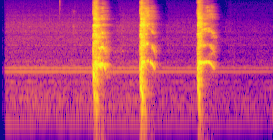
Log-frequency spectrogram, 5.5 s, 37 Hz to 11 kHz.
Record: {
  "three_cough_length": "5.5 s",
  "three_cough_amplitude": 27576,
  "three_cough_signal_mean_std_ratio": 0.33,
  "survey_phase": "beta (2021-08-13 to 2022-03-07)",
  "age": "45-64",
  "gender": "Female",
  "wearing_mask": "No",
  "symptom_none": true,
  "symptom_onset": "6 days",
  "smoker_status": "Ex-smoker",
  "respiratory_condition_asthma": false,
  "respiratory_condition_other": false,
  "recruitment_source": "REACT",
  "submission_delay": "4 days",
  "covid_test_result": "Negative",
  "covid_test_method": "RT-qPCR",
  "influenza_a_test_result": "Negative",
  "influenza_b_test_result": "Negative"
}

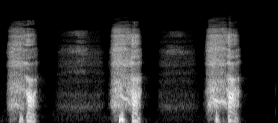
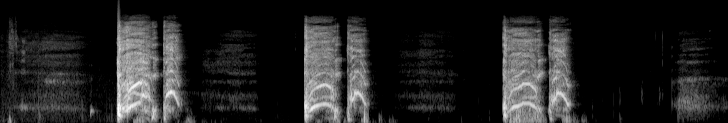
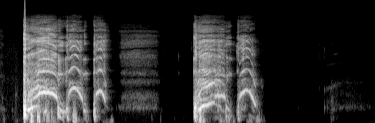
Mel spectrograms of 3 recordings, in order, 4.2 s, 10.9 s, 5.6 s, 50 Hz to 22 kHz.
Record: {
  "exhalation_length": "4.2 s",
  "exhalation_amplitude": 30389,
  "exhalation_signal_mean_std_ratio": 0.4,
  "three_cough_length": "10.9 s",
  "three_cough_amplitude": 32768,
  "three_cough_signal_mean_std_ratio": 0.34,
  "cough_length": "5.6 s",
  "cough_amplitude": 32768,
  "cough_signal_mean_std_ratio": 0.42,
  "survey_phase": "alpha (2021-03-01 to 2021-08-12)",
  "age": "45-64",
  "gender": "Male",
  "wearing_mask": "No",
  "symptom_cough_any": true,
  "symptom_new_continuous_cough": true,
  "symptom_shortness_of_breath": true,
  "symptom_diarrhoea": true,
  "symptom_fatigue": true,
  "symptom_fever_high_temperature": true,
  "symptom_headache": true,
  "symptom_onset": "3 days",
  "smoker_status": "Prefer not to say",
  "respiratory_condition_asthma": false,
  "respiratory_condition_other": false,
  "recruitment_source": "Test and Trace",
  "submission_delay": "1 day",
  "covid_test_result": "Positive",
  "covid_test_method": "RT-qPCR",
  "covid_ct_value": 12.8,
  "covid_ct_gene": "ORF1ab gene",
  "covid_ct_mean": 13.4,
  "covid_viral_load": "41000000 copies/ml",
  "covid_viral_load_category": "High viral load (>1M copies/ml)"
}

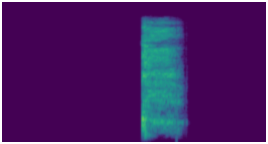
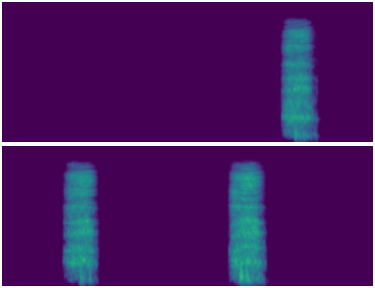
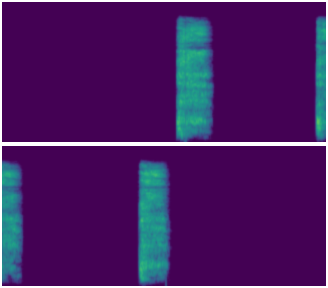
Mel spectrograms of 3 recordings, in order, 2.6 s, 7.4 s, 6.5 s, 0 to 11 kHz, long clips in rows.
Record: {
  "cough_length": "2.6 s",
  "cough_amplitude": 21607,
  "cough_signal_mean_std_ratio": 0.28,
  "exhalation_length": "7.4 s",
  "exhalation_amplitude": 14209,
  "exhalation_signal_mean_std_ratio": 0.26,
  "three_cough_length": "6.5 s",
  "three_cough_amplitude": 21687,
  "three_cough_signal_mean_std_ratio": 0.28,
  "survey_phase": "beta (2021-08-13 to 2022-03-07)",
  "age": "18-44",
  "gender": "Male",
  "wearing_mask": "No",
  "symptom_runny_or_blocked_nose": true,
  "symptom_sore_throat": true,
  "symptom_abdominal_pain": true,
  "symptom_fatigue": true,
  "symptom_headache": true,
  "smoker_status": "Never smoked",
  "respiratory_condition_asthma": false,
  "respiratory_condition_other": false,
  "recruitment_source": "Test and Trace",
  "submission_delay": "1 day",
  "covid_test_result": "Positive",
  "covid_test_method": "RT-qPCR",
  "covid_ct_value": 21.2,
  "covid_ct_gene": "ORF1ab gene"
}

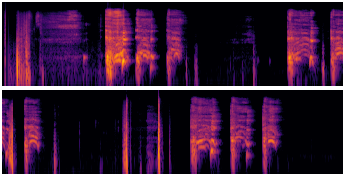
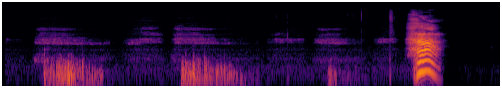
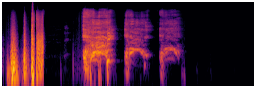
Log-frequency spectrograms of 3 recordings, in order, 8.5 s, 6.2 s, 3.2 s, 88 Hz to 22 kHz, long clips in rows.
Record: {
  "three_cough_length": "8.5 s",
  "three_cough_amplitude": 32768,
  "three_cough_signal_mean_std_ratio": 0.33,
  "exhalation_length": "6.2 s",
  "exhalation_amplitude": 31932,
  "exhalation_signal_mean_std_ratio": 0.21,
  "cough_length": "3.2 s",
  "cough_amplitude": 32768,
  "cough_signal_mean_std_ratio": 0.39,
  "survey_phase": "beta (2021-08-13 to 2022-03-07)",
  "age": "45-64",
  "gender": "Female",
  "wearing_mask": "No",
  "symptom_none": true,
  "smoker_status": "Current smoker (11 or more cigarettes per day)",
  "respiratory_condition_asthma": true,
  "respiratory_condition_other": false,
  "recruitment_source": "REACT",
  "submission_delay": "2 days",
  "covid_test_result": "Negative",
  "covid_test_method": "RT-qPCR",
  "influenza_a_test_result": "Negative",
  "influenza_b_test_result": "Negative"
}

